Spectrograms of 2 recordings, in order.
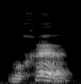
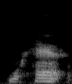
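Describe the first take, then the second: First: The middle consonant is a harsh throat friction. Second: The middle consonant is a soft breathy aspiration. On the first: "se echa para atrás y se hace velar" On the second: "una aspiración más suave"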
